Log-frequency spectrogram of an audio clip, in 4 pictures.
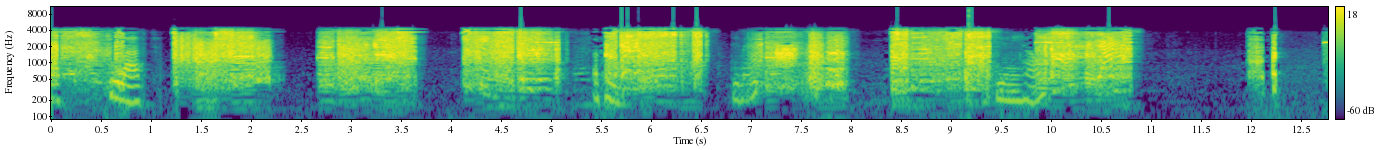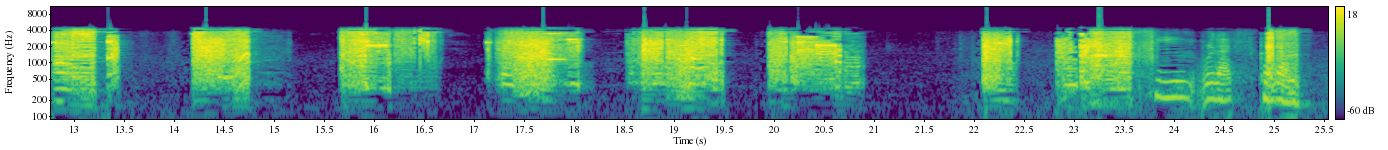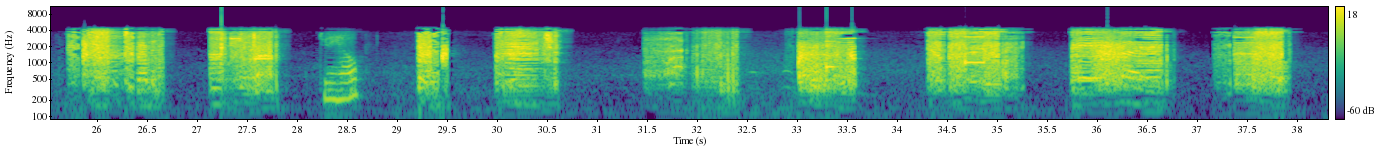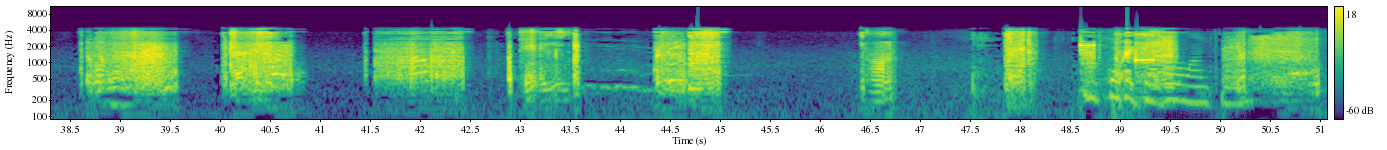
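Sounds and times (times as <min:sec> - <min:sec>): garbled voice fragments: 0:00.0 - 0:10.8, 0:22.1 - 0:27.5, 0:41.6 - 0:45.1, 0:47.8 - 0:51.0
radio static bursts: 0:00.0 - 0:11.0, 0:11.9 - 0:15.0, 0:15.6 - 0:20.9, 0:22.0 - 0:28.0, 0:29.2 - 0:30.8, 0:31.4 - 0:38.0, 0:38.6 - 0:45.2, 0:46.3 - 0:46.9, 0:47.5 - 0:51.0.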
